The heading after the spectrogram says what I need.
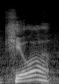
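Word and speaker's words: Aquila: Uh the the achila, is that how you say it?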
